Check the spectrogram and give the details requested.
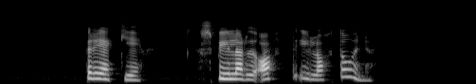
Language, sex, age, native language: Icelandic, female, 40-49, Icelandic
